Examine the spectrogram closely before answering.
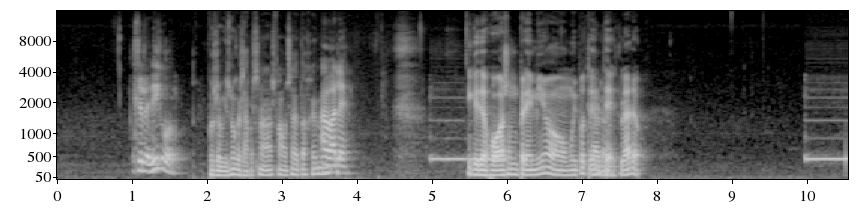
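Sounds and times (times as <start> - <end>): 
speech: 1.0 - 4.8, 5.5 - 8.0
phone line's electronic ringing tone beep: 5.0 - 5.6, 10.0 - 10.5.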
